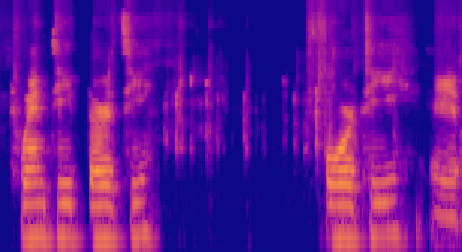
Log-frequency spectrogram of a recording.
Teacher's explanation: Recuerden que en Estados Unidos esa T muchas personas no lo pronuncian.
